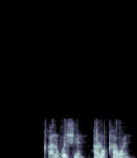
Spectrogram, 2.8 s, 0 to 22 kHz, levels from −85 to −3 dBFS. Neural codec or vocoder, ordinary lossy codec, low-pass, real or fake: codec, 16 kHz in and 24 kHz out, 2.2 kbps, FireRedTTS-2 codec; AAC, 32 kbps; 5.4 kHz; fake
